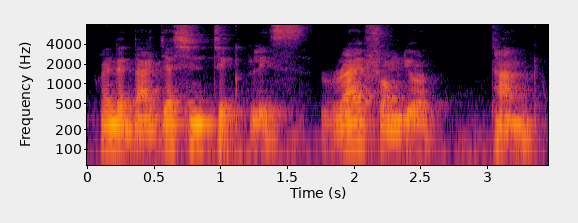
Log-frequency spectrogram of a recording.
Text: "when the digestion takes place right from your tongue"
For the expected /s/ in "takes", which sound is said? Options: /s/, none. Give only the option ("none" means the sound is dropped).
none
